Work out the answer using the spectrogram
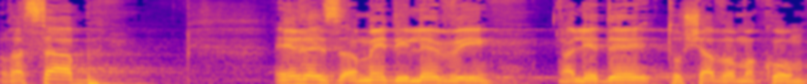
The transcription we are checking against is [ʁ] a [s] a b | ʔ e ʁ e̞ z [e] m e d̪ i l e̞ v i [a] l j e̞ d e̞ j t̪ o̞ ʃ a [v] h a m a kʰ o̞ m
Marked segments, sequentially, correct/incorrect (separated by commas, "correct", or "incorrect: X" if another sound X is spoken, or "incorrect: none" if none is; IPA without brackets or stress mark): correct, correct, incorrect: a, correct, correct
